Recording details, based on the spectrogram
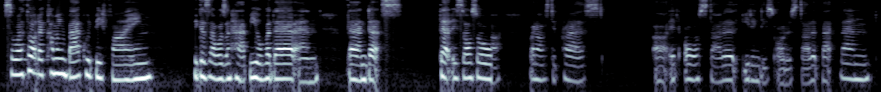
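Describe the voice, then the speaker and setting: Soft, hesitant young woman. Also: mid-range voice, steady tone, gravelly. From Hong Kong. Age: young adult. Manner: soft, hesitant, reflective, with frequent pauses and restarts. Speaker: vlogger. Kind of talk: personal confessional vlog.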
